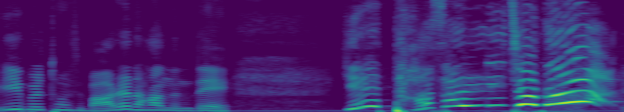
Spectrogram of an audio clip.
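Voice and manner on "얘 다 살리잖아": high, loud, drawn-out shriek; shrieking possessed outburst, much higher and louder; screaming. Retold or imitated. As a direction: yell it out as a possessed voice. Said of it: "제가 막 소리를 지르는 거죠".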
